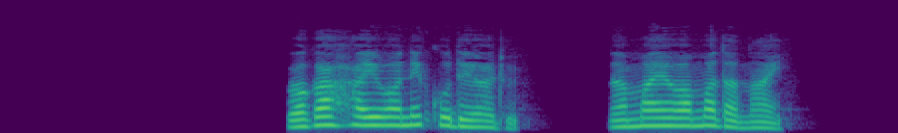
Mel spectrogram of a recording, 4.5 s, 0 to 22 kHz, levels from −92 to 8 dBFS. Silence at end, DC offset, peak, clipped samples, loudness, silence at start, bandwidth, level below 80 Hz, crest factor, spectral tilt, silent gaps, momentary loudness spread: 0.6 s; under 0.1%; -4 dBFS; under 0.1%; -21 LUFS; 1.45 s; 7 kHz; -76 dBFS; 20 dB; -8 dB/octave; 2.80-3.03 s; 13 LU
